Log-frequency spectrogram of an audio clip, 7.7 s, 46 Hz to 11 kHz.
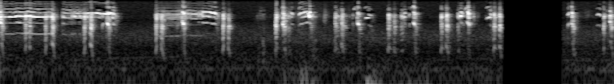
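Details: Peregrine falcons Hartley (female) and Monty at the San Jose City Hall nest, 13 January 2024, courting as she flirts. They trade harsh, high, ringing calls in quick chittering bursts with a few longer wailing notes. Brief dropout near the end.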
